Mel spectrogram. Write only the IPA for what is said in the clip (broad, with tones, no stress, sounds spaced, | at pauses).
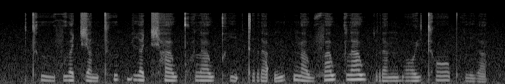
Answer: tʰ ɯː˨˩ f ɯ˧ a̯ t͡ɕ a˨˩ n tʰ ɯ˦˥ k̚ j i˧ a̯ t͡ɕʰ a˧ w kʰ l a˧ w kʰ i˨˩ ʔ t r a˨˩ ʔ ŋ ɯ˥˩ k̚ ŋ a˨˩ w f a˥˩ w k l a˥˩ w p r a˦˥ ŋ b ɔː˦˥ j tʰ ɔː˥˩ pʰ l i˨˩ a̯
